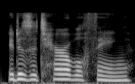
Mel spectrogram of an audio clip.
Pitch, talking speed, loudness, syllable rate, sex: 210 Hz, 220 wpm, -17 LUFS, 5.9 syllables/s, female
